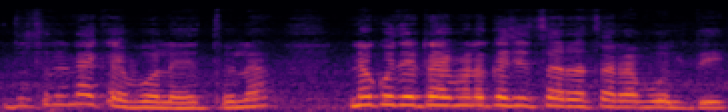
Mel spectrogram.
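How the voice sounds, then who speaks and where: A woman's voice: a little high, brisk, gravelly, noisy background. A woman filming a home vlog, chatting casually and scolding with teasing questions. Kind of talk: casual home video chat.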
